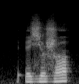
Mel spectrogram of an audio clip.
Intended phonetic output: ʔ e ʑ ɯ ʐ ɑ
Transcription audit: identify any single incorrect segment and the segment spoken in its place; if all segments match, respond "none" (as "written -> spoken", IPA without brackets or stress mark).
ɑ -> ʌ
